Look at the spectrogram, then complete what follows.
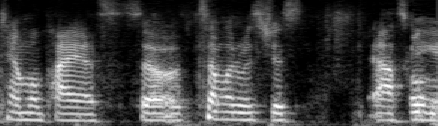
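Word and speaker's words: Tamalpais: how it's time alpine the most common pronunciation in miranda is mount tamil pius so someone was just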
